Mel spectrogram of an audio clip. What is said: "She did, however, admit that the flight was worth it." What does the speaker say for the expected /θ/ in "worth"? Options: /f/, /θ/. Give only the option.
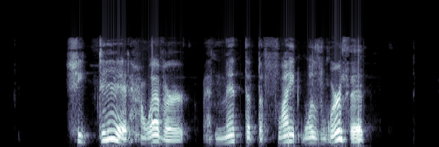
/θ/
